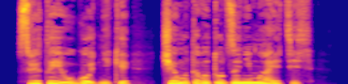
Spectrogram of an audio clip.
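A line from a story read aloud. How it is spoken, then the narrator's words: Exclaiming. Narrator (Russian): воскликнула ирландка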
